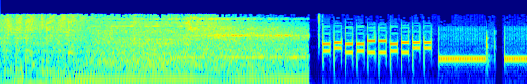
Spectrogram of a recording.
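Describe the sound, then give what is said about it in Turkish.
After a few seconds of steady rumbling noise, a rapid series of about a dozen touch-tone beeps dials a number, followed by a steady ringing tone that pauses briefly and resumes. “Salam, telefonu niyə götürmürsən?”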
